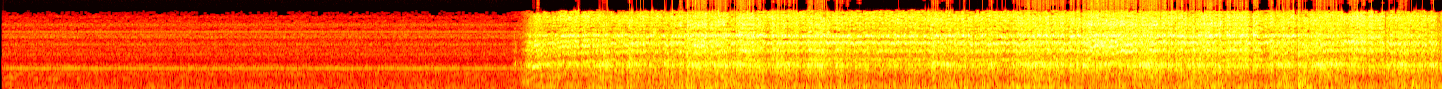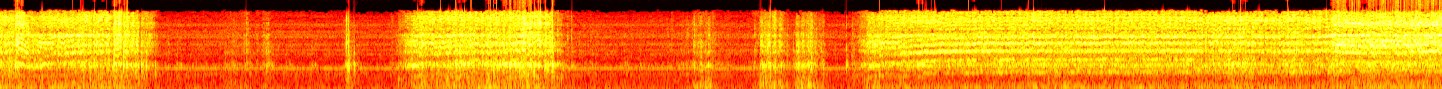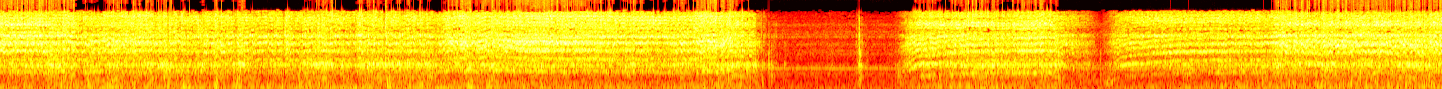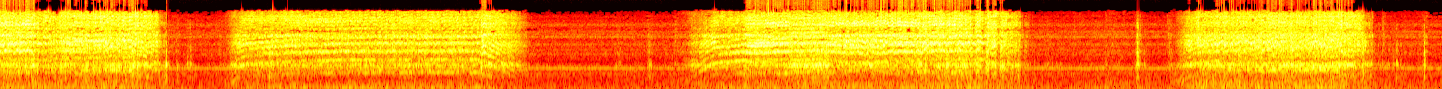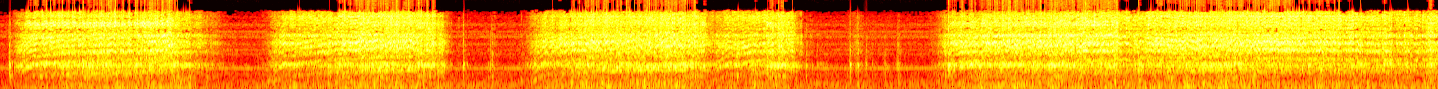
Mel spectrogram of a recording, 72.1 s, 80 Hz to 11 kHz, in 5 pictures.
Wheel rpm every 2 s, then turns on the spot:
0, 0, 30, 150, 160, 160, 160, 130, 10, 90, 10, 60, 160, 160, 160, 160, 160, 160, 40, 110, 130, 160, 90, 150, 30, 110, 110, 50, 70, 100, 100, 70, 110, 40, 160, 160.
20-22 36-38 56-58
